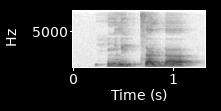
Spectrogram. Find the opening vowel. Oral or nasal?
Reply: nasal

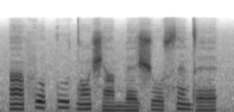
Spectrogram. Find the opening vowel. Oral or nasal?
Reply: nasal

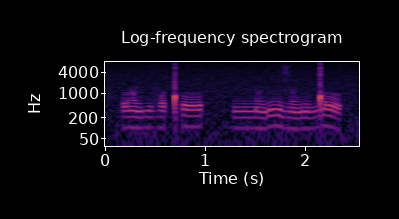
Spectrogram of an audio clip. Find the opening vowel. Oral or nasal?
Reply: nasal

